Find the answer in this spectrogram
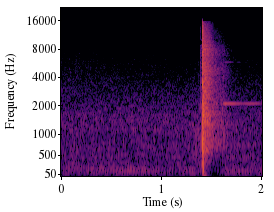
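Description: A single sharp knock or smack about one and a half seconds in, over faint room tone.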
